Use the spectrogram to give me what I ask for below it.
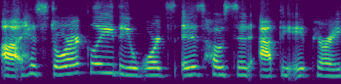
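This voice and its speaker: A woman's plain, everyday voice, fairly high in pitch, with ordinary pitch variation, a moderate pace, and a quiet background. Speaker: awards committee chair presenting a workshop. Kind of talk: online workshop presentation. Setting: video call.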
